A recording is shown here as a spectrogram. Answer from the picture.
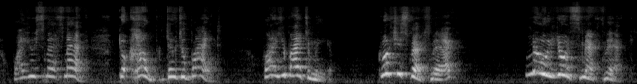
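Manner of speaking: high, mock-stern pet scolding; high cutesy reprimand. Real, not acted. Playfully scolding a biting kitten.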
